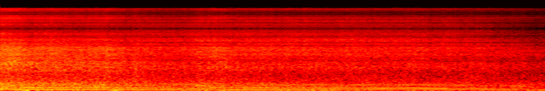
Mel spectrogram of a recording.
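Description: Kawasaki Jet Ski personal watercraft engine running under way, with wind and rushing water from the spray. The sound grows steadily quieter.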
